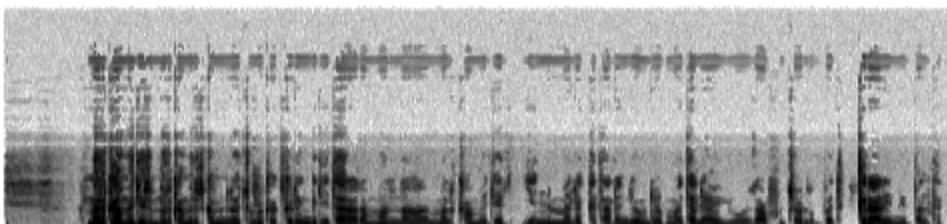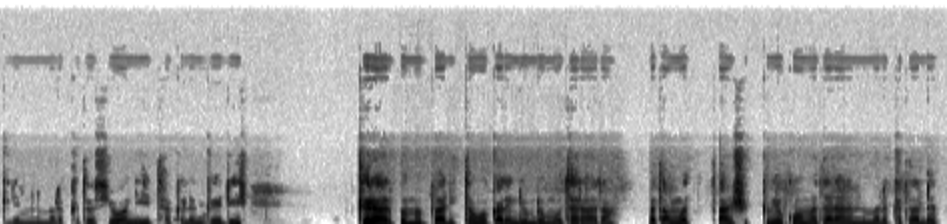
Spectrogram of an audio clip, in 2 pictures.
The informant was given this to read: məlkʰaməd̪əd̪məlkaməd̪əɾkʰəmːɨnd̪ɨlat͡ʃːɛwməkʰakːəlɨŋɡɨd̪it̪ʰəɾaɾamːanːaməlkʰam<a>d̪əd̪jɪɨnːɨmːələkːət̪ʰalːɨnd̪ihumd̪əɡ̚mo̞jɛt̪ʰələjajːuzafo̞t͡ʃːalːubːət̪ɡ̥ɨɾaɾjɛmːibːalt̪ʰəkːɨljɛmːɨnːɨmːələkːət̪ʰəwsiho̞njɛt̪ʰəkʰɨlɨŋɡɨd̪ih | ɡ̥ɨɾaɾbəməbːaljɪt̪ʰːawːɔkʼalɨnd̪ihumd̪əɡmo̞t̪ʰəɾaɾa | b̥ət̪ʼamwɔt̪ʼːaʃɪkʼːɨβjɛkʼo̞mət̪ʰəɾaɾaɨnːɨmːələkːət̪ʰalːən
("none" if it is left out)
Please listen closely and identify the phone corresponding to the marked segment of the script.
ə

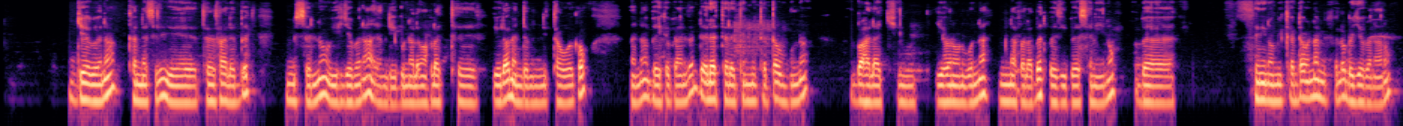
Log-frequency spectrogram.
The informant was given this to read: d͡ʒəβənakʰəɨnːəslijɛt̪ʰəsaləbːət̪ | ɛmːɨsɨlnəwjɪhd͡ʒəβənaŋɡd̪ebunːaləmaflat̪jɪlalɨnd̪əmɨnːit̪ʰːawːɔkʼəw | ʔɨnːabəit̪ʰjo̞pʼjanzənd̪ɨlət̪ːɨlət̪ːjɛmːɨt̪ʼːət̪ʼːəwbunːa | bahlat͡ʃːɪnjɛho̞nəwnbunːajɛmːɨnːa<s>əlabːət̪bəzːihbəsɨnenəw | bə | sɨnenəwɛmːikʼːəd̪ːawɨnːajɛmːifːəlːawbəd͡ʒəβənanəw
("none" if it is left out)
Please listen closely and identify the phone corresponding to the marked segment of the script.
f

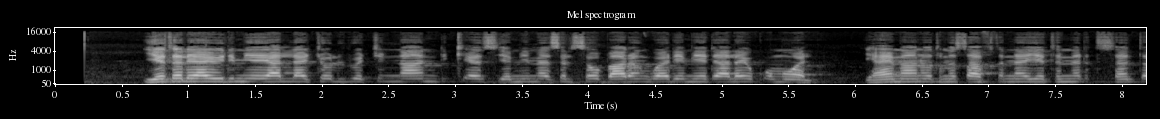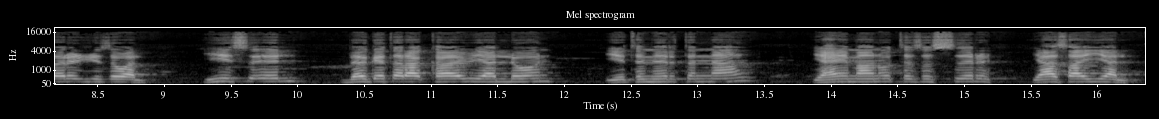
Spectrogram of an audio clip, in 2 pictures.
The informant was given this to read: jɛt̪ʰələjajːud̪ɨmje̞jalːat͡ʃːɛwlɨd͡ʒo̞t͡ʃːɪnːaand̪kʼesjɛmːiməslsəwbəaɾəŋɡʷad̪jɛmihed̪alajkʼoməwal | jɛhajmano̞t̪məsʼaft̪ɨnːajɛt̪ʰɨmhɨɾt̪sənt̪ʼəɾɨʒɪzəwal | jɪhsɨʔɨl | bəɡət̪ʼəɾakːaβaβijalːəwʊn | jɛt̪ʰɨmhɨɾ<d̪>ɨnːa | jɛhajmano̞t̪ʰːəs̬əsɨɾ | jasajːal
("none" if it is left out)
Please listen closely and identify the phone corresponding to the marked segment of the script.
t̪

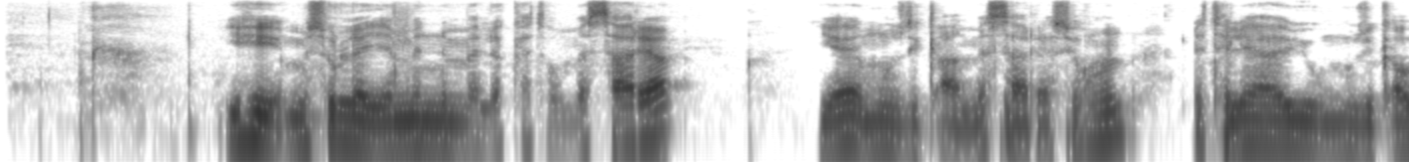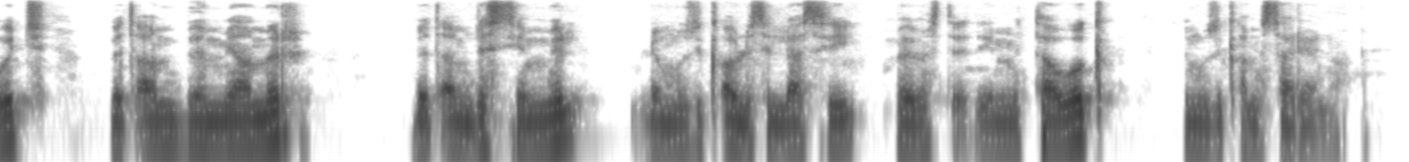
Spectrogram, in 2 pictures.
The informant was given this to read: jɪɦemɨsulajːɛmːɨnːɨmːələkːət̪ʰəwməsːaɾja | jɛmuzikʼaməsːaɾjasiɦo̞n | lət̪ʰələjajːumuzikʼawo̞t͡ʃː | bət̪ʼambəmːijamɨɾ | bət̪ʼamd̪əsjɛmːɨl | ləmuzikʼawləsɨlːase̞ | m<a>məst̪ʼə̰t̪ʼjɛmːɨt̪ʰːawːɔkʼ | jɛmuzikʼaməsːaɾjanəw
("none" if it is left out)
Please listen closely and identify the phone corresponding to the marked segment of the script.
ə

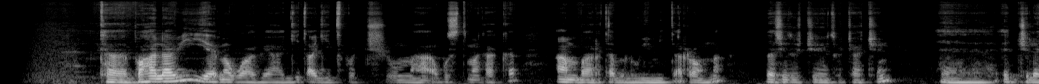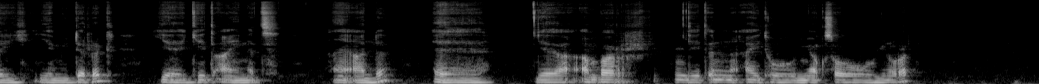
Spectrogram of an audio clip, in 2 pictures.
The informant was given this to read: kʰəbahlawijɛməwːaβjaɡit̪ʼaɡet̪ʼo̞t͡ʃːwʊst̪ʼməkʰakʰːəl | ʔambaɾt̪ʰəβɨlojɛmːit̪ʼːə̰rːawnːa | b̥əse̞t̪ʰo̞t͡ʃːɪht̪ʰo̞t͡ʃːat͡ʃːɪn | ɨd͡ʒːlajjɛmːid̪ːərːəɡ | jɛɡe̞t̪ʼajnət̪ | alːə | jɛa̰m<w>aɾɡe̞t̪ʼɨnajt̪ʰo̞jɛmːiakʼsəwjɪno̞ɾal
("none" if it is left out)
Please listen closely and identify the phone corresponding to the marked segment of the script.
b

